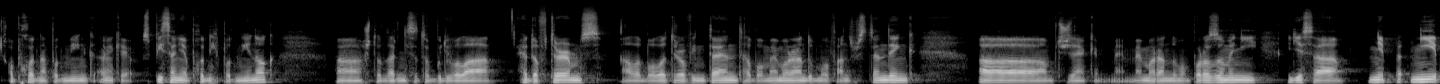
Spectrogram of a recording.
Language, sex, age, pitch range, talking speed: Slovak, male, 30-49, 85-95 Hz, 130 wpm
